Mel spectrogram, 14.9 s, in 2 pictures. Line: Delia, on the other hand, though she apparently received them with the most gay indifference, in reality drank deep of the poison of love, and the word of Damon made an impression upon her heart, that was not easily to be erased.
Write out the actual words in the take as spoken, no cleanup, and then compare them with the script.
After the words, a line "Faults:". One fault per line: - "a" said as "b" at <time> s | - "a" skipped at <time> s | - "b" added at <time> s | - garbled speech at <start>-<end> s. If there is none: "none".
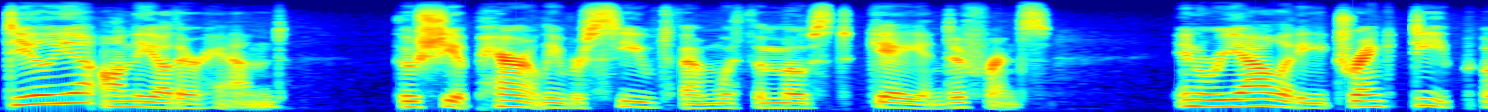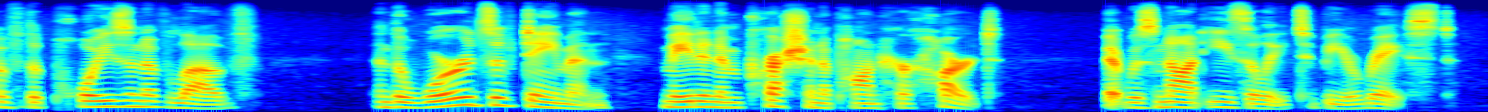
Delia, on the other hand, though she apparently received them with the most gay indifference, in reality drank deep of the poison of love, and the words of Damon made an impression upon her heart, that was not easily to be erased.
Faults:
- "word" said as "words" at 9.5 s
